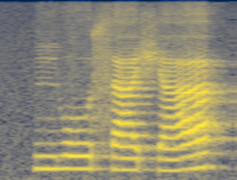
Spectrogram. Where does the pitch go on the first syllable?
low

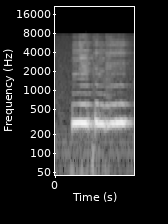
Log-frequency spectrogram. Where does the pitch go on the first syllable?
low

